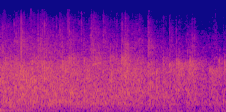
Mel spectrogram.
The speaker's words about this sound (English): And so I want to give it up for these people. Just give them a round of applause and welcome them to the family.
